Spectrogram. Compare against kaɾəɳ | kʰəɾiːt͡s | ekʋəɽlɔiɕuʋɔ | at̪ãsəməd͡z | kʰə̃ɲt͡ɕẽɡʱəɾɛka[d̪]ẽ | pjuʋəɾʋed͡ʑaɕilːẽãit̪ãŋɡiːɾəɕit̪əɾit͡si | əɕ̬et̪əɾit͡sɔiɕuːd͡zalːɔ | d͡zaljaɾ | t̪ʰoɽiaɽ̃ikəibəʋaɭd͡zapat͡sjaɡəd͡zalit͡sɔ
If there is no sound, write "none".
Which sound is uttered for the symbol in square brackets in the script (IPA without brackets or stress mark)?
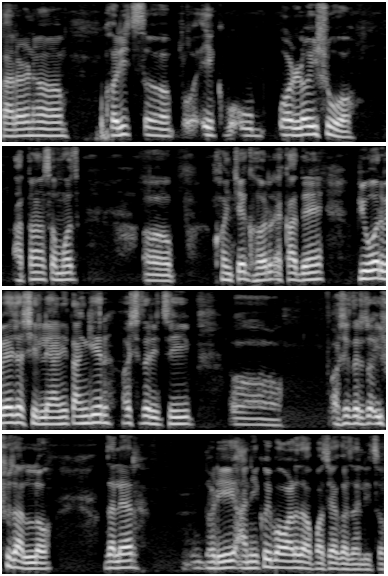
d̪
